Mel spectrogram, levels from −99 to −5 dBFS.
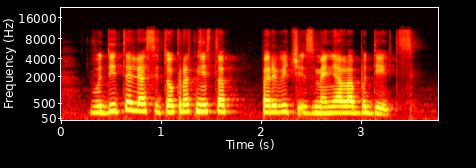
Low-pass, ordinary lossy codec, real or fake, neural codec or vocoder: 10.8 kHz; Opus, 64 kbps; fake; codec, 24 kHz, 3.1 kbps, DualCodec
